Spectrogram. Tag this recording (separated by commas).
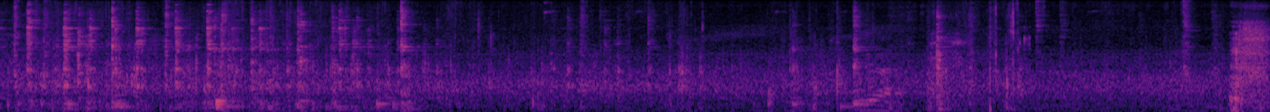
Speech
